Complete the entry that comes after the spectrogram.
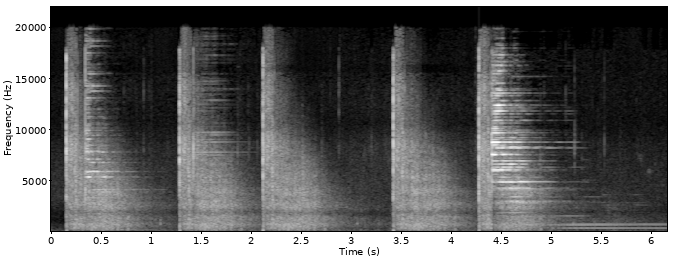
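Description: Five loud, sharp pistol shots from a Smith & Wesson Shield 380 EZ fired at a range, spaced about a second apart, each cracking close and ringing off before the next, followed by a faint steady tone.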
